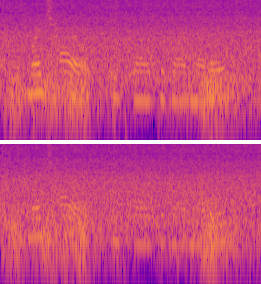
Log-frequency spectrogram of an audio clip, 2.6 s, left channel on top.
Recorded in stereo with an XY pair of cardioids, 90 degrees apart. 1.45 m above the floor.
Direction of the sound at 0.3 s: 45° left.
